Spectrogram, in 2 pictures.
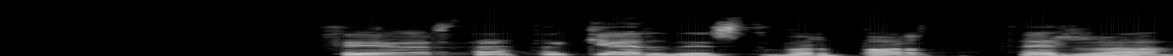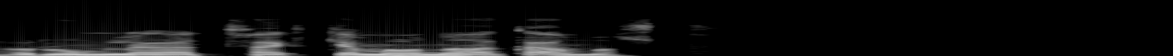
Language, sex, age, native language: Icelandic, female, 40-49, Icelandic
